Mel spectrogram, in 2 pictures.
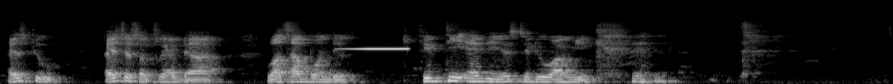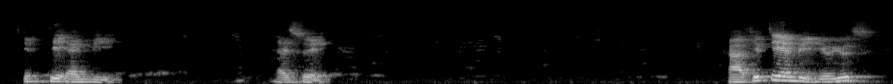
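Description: From 3.35 to 4.11 s, loudspeaker feedback squeal: the microphone-speaker loop runs away at 2 kHz, swelling over about a third of a second rather than sounding steady like a hum.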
